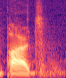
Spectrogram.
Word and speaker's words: Pards: P-A-R-D-S. – Yeah, Pards. – West Texas. Yeah. Short for partner. – Yep. – But somehow there's a D in there when you say it like West Texan, pods. Hey, pods.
